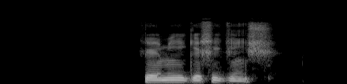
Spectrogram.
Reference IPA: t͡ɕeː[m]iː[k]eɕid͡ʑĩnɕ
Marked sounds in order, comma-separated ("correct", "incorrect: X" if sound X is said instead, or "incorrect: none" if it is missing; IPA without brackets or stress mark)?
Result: correct, incorrect: ɡ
